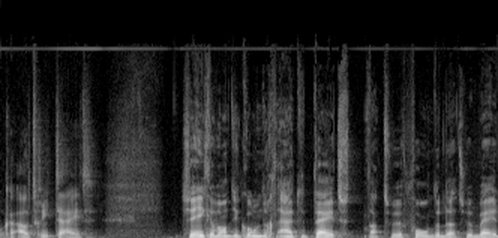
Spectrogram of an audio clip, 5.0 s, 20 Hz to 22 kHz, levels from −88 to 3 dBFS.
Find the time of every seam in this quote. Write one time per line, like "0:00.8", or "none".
0:01.8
